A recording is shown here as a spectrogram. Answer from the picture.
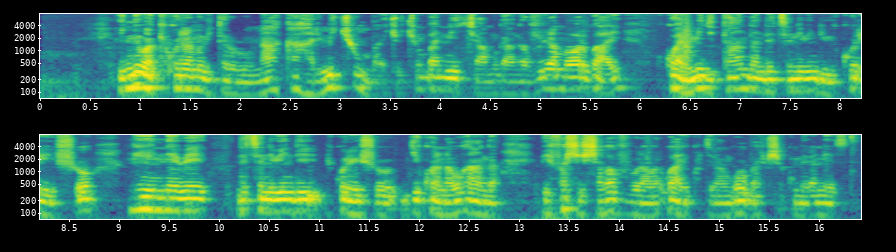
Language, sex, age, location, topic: Kinyarwanda, male, 25-35, Kigali, health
